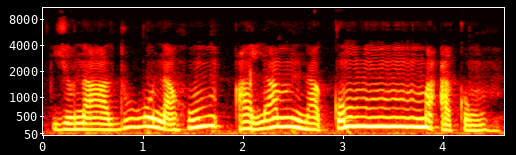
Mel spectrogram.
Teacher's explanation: اور میم مشدد کو غنہ کر کے پڑھنا چاہیے، اور اس غنہ میں بھی 2 سیکنڈ ٹائم دینا ہوتا ہے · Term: ادغام شفوی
